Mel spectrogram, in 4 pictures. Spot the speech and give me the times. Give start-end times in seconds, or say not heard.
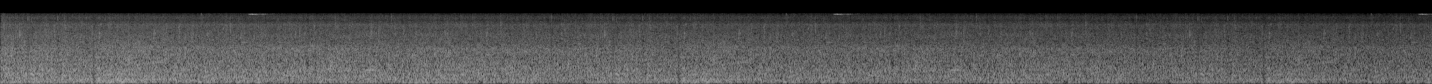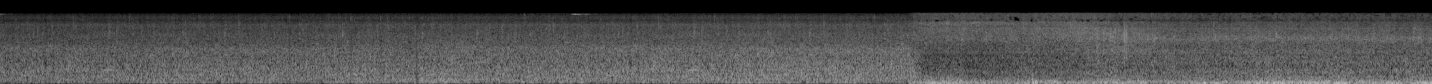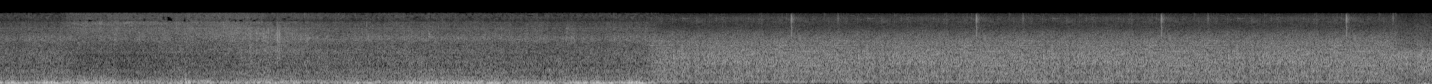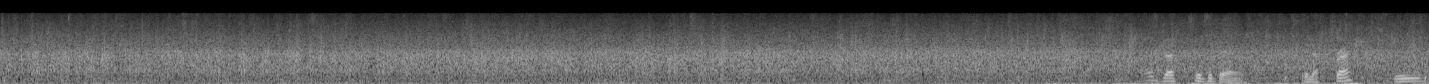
54.4-57.2.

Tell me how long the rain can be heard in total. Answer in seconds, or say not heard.
57 s.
